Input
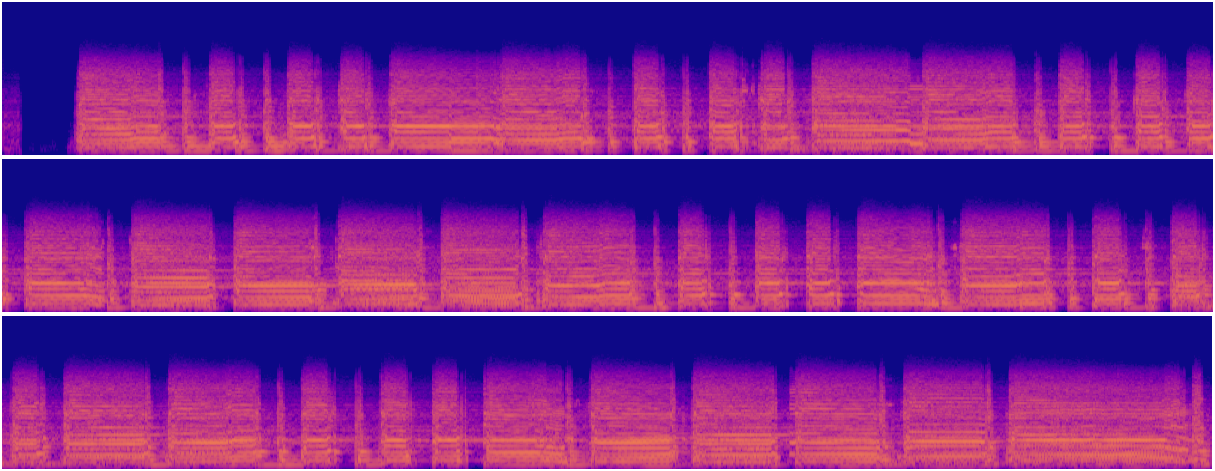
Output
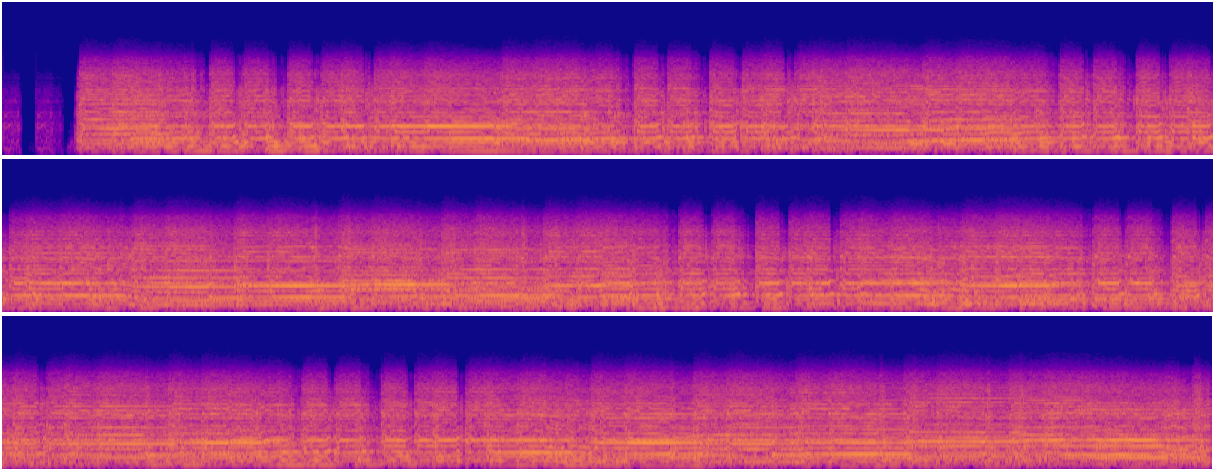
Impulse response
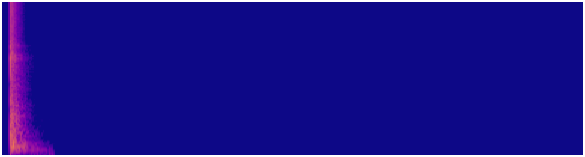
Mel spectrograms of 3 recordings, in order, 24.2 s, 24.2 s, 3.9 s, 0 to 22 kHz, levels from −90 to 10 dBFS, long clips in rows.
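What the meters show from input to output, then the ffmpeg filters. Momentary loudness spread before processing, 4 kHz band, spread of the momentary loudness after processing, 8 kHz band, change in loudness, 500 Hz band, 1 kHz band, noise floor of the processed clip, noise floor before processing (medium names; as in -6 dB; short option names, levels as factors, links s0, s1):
4 LU, +6.0 dB, 4 LU, no reading, +6.0 dB, +6.0 dB, +5.5 dB, -27 dBFS, -42 dBFS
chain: -af "aecho=1:1:221.6|279.9:0.891|0.398,volume=1.41"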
